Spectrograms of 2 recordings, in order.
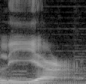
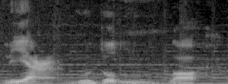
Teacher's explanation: ditebalkan membacanya dengan memonyongkan bibir kita dengan tetap melafalkan huruf lam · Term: tafkhim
